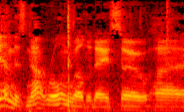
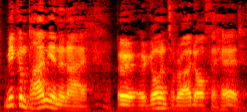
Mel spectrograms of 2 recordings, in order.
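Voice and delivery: put-on louder Scottish accent put back on; 6 dB louder than usual. Cousin announces riding off ahead, louder Scottish accent. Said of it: "I lost my accent there for a second".

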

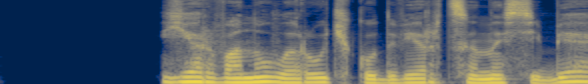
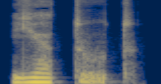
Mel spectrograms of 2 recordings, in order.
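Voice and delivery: croaking, tear-ravaged voice; hoarse from crying; 4 dB quieter than usual. A narrator's reading. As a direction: croak it out, voice wrecked by tears. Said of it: "прокаркала я обезображенным от пролитых слёз голосом".

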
